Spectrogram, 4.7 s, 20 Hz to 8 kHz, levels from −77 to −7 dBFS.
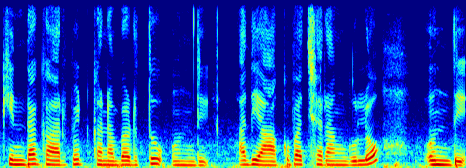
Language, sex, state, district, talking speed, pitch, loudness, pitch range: Telugu, female, Telangana, Mahabubabad, 105 wpm, 200 Hz, -16 LUFS, 185-215 Hz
